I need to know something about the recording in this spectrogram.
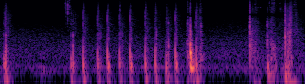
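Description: Footsteps patter on grass outdoors.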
